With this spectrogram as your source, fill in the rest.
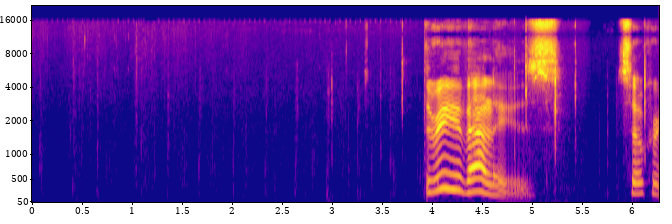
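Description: Footsteps patter quickly on dry ground.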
